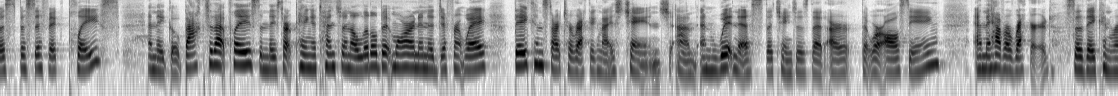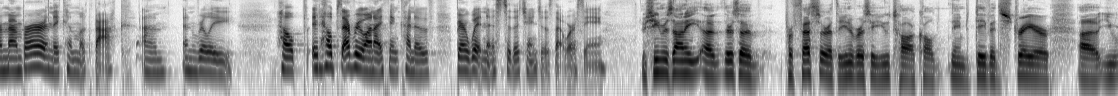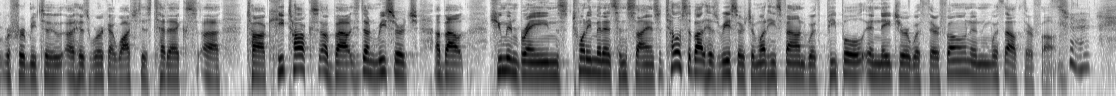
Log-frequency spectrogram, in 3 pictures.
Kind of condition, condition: setting, live audience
